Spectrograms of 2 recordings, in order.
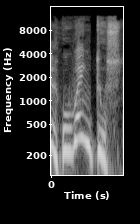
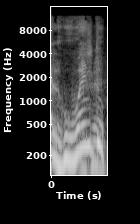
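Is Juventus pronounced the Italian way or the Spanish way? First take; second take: Spanish; Italian. First: Juventus is pronounced the Spanish way. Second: Juventus is pronounced the Italian way. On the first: This is how the speaker would say it. "yo diría" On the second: This is how a colleague says it. "como un italiano"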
